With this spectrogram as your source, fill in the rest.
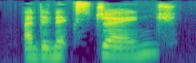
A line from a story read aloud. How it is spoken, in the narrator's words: Matthew asked sharply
